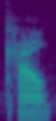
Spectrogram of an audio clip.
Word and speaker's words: 開: going to talk about a character which is pronounced Kai Kai and it means to open to open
